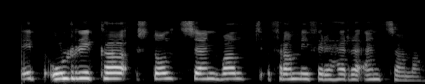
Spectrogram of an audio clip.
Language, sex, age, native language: Icelandic, female, 40-49, Icelandic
